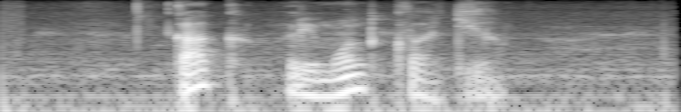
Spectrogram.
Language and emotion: Russian, neutral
